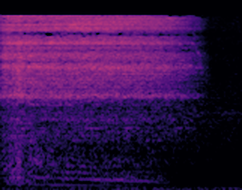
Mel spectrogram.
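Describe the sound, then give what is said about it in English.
A person takes a deep breath in during a breathing exercise. It is one long, airy hiss of inhaled air that holds steady for about a second and a half, then tapers off, faint and alone. “So deep breath in”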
